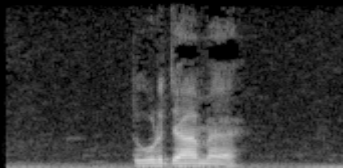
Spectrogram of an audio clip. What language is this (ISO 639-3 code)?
mki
